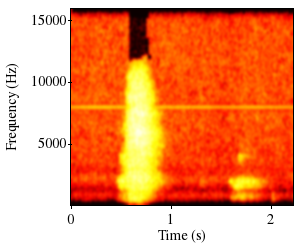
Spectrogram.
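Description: A person sneezing once, a short sharp burst, followed near the end by a quieter short breath.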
